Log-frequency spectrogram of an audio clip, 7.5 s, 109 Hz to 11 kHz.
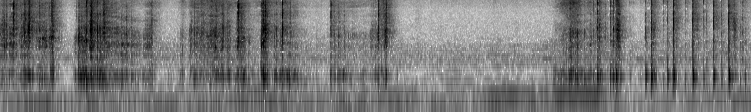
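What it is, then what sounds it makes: Plastic desk telephone base tapped. Fingertips tap on the underside of a white, hollow plastic desk telephone base, producing a series of quick, hollow clicks with a knocking tone around 480 Hz and brief bright edges. The taps come in loose clusters with a quieter pause in the middle, while faint, steady low tones, possibly music, sit underneath.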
